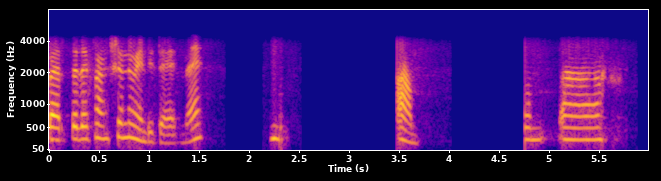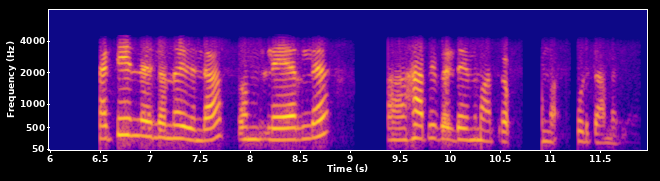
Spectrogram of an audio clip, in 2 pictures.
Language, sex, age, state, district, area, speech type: Malayalam, female, 18-30, Kerala, Idukki, rural, conversation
